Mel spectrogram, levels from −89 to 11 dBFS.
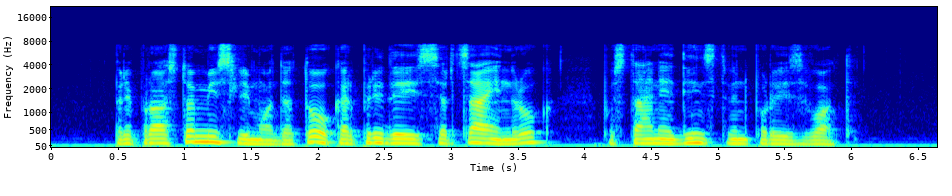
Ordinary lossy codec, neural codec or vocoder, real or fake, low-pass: none; none; real; 7.2 kHz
